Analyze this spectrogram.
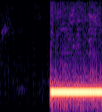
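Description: A telephone busy signal: after a short silence, a single steady mid-pitched tone starts and holds at constant loudness to the end.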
